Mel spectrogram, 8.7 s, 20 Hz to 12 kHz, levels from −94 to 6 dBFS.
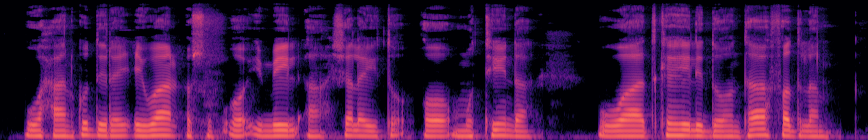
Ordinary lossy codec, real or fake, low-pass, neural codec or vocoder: none; real; 10.8 kHz; none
